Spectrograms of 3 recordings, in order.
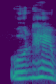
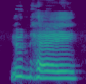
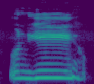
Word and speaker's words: Unhei: Everyone tried to say it. Unhei, Unyi, Unhei. Unhai said her name again slowly and clearly. Soon the kids began to say it better.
